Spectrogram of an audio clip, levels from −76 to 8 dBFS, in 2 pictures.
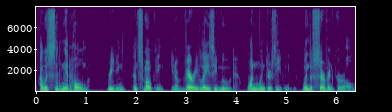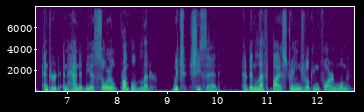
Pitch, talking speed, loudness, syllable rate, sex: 115 Hz, 190 wpm, -21 LUFS, 5.6 syllables/s, male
